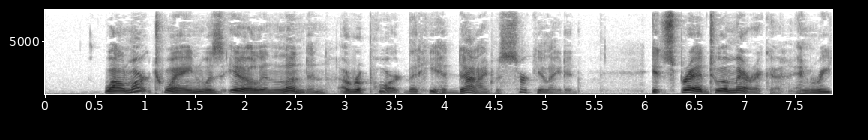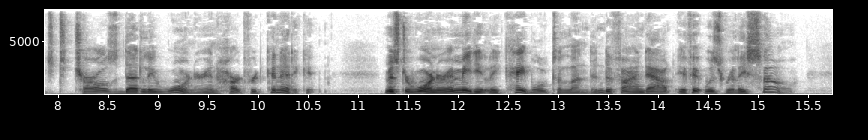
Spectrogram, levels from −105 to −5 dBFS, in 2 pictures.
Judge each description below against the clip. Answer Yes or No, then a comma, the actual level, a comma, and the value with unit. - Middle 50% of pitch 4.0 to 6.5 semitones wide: Yes, average, 5.1 semitones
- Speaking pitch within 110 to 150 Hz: Yes, medium, 140 Hz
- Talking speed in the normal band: Yes, average, 155 wpm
